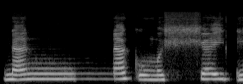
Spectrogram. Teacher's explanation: یہاں دیکھیں نون پہ تشدید کی وجہ سے بڑا غنہ ہو رہا ہے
